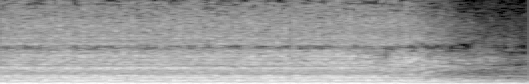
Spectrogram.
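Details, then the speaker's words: Duramax diesel pickup just after a morning cold start, idling: loud rough idle with deep chuffing pulses; exhaust leaking ahead of the tailpipe because the muffler clamp came loose and fell apart. "Because unfortunately, the muffler clamp came loose and fell apart."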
